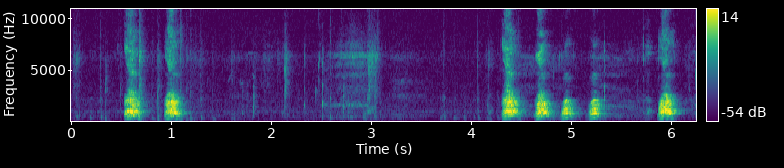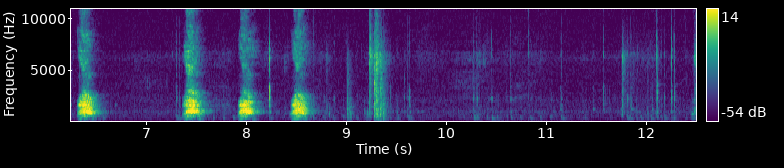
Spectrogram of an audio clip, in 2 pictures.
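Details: A female smooth-coated Chihuahua puppy, chocolate merle and white, 179 days old, recorded indoors in Kochi, Japan, on 7 April, yaps in sharp high barks, given singly and in quick bursts of three or four, with short silent pauses between.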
